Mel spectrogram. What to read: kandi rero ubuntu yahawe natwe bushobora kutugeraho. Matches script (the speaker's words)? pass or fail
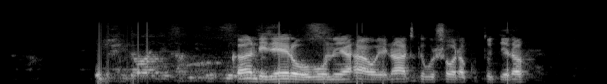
pass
